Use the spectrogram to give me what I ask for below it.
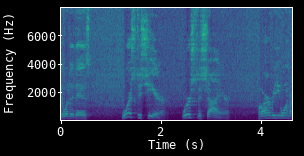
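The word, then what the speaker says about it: Worcestershire: have to say what it is wor AER worshire however you want to pronounce it no matter how I say it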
